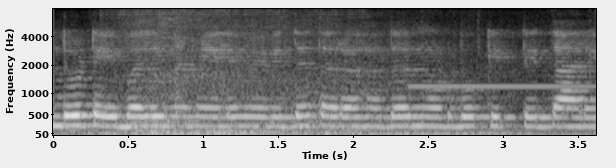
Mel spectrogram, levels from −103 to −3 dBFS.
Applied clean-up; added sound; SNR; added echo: none; Sliding door; 10 dB; reverberation time 0.7 s.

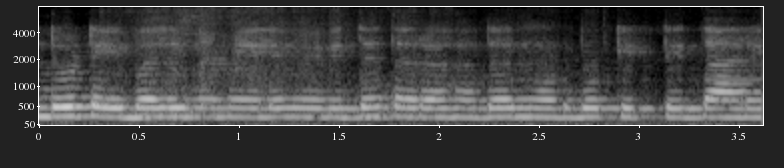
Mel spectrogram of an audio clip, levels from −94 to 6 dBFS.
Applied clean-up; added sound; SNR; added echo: neural separator model SepFormer DNS4.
